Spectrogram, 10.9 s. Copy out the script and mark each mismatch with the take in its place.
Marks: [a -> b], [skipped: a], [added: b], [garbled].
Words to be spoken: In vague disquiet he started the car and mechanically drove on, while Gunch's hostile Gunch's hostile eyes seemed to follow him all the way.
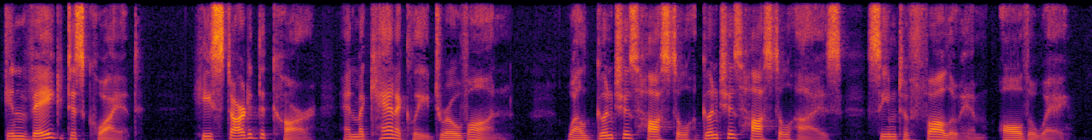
In vague disquiet he started the car and mechanically drove on, while Gunch's hostile Gunch's hostile eyes seemed to follow him all the way.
